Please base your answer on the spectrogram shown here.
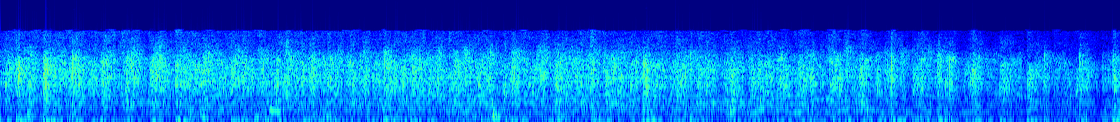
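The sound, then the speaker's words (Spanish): An audience applauds at a lecture event: dense, steady clapping is sustained for about eleven seconds at an even level, with no voices standing out. “yo creo que un fortísimo nuevo aplauso”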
